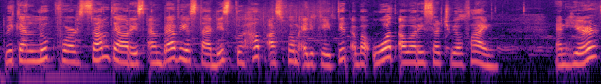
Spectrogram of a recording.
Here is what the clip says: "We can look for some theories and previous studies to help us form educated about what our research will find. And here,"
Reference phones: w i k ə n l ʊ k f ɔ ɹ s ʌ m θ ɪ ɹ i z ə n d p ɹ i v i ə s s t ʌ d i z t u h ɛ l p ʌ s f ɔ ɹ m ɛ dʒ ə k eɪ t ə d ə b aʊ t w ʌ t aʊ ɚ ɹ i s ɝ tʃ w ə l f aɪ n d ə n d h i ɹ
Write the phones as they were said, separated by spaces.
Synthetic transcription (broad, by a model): w i k ə n l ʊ k f ɔ ɹ s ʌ m t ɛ ɹ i s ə n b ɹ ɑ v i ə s s t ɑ d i s t u h ɛ l p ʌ s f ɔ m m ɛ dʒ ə k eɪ t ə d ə b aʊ t w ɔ t aʊ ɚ ɹ i s ɝ tʃ w ə l f aɪ n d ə n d h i ɹ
